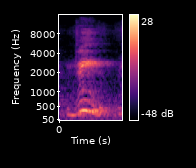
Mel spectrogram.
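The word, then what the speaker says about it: read: और जैसे गो, फिर कट, रीड, रीड में कुछ लोग कंफ्यूज हो जाते हैं कि स्पेलिंग गलत है या फिर प्रोनाउंसिएशन गलत है, लेकिन स्पेलिंग सेम रहती है, प्रोनाउंसिएशन आपको बदलनी पड़ती है। Just like रीड, रेड, रेड।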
